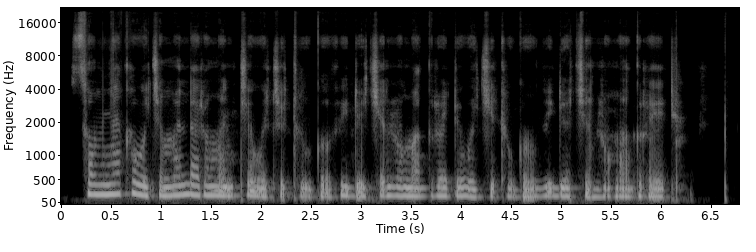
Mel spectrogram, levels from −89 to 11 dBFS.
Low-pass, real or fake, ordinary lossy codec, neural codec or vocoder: none; fake; none; codec, 44.1 kHz, 2.6 kbps, SNAC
